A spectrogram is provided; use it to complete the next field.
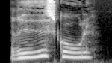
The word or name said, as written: rideskole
